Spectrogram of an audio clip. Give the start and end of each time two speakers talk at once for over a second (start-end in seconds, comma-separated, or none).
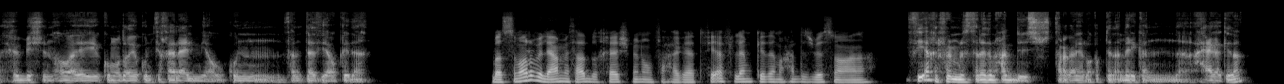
none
